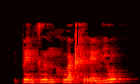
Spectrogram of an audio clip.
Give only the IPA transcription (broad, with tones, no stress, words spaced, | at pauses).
pe˨˩nklɯ˦˥ŋhu˨˩a̯kʰre˩˦n jo˥˩k̚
